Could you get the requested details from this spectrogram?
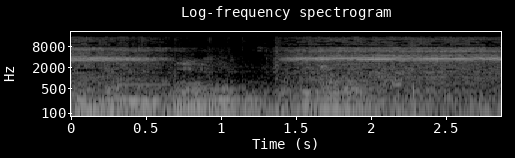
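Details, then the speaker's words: ABS hydraulic pump motor tested by wiring its terminals directly to battery positive and negative: a steady, high-pitched electric buzz from the motor running smoothly, the hum of a healthy pump. "Jika dalam keadaan bagus maka akan terdengar suara seperti ini atau dengungan."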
